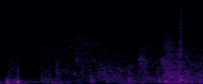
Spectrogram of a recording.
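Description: Faint, irregular knocks and footfalls on the stage as costumed children move across it, a few close together near the end.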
